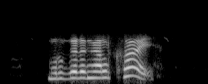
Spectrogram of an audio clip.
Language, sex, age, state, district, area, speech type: Santali, female, 18-30, Jharkhand, Pakur, rural, conversation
